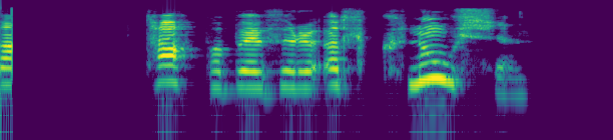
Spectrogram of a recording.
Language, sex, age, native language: Icelandic, male, 7, Icelandic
